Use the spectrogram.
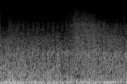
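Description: Artillery gunfire in the video game Battlefield: Bad Company rolls as a continuous low, rumbling barrage of booms, heavy and steady throughout with no voices over it.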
